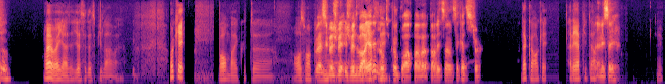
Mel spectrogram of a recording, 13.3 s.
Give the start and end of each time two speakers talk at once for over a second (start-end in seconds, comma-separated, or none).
6.3-7.8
